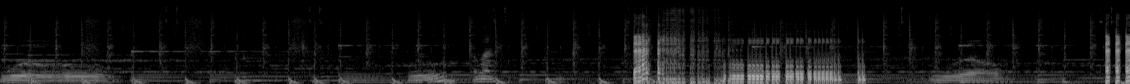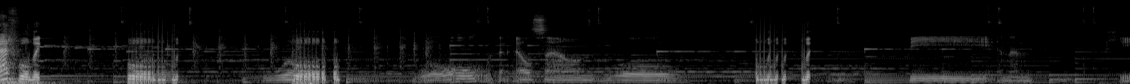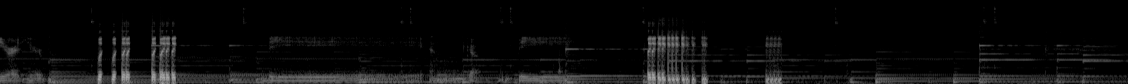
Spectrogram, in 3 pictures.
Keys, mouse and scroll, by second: 1.6 click, 3.1 click, 4.9 click, 6.3-9.0 drag, 11.0 click, 11.2 space, 12.5 click, 14.2 click, 16.1 click, 17.2 click, 18.8 click, 21.2 click, 22.1 click, 23.5-25.1 drag, 26.6 click, 27.6 click, 29.0-31.0 drag, 32.4 click.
